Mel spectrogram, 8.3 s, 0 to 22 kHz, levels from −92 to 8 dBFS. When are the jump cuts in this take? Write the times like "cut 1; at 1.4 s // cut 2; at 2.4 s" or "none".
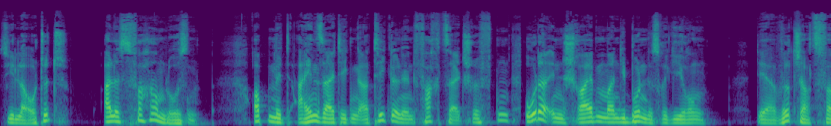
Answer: cut 1; at 5.2 s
